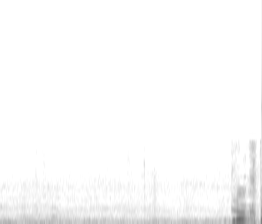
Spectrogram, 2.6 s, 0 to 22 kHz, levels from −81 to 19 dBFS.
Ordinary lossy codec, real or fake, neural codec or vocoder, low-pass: MP3, 32 kbps; fake; codec, 32 kHz, 1.9 kbps, SNAC; 10.8 kHz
